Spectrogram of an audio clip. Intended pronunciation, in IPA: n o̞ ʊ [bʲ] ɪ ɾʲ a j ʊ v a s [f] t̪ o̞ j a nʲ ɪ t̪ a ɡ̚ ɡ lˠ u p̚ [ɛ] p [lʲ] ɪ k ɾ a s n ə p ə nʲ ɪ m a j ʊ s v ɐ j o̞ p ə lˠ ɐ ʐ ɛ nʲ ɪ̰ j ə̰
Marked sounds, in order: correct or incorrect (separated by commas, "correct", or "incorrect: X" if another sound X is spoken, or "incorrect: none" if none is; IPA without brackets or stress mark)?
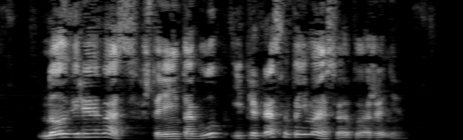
incorrect: vʲ, incorrect: ʂ, incorrect: i, incorrect: ɾʲ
